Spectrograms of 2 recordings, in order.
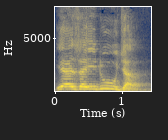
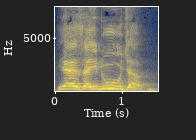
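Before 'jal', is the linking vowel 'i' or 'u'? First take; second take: u; u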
